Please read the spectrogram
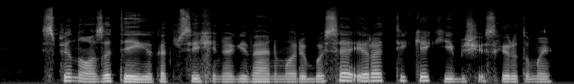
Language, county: Lithuanian, Kaunas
